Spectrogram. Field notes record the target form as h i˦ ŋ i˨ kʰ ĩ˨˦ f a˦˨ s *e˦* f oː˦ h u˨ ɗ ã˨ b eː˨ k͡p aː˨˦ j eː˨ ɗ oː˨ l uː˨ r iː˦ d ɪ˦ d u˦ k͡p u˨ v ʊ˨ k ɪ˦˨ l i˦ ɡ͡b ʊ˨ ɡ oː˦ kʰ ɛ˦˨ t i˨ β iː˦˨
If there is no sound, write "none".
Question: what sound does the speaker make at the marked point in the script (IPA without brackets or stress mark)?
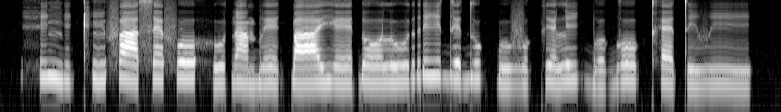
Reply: ɛ˦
